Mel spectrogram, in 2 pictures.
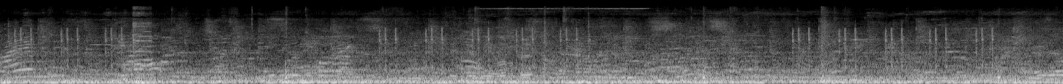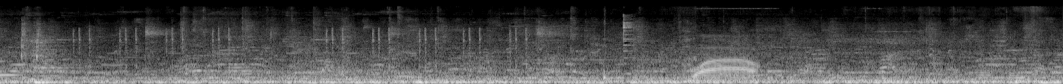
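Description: Casino floor ambience: slot-machine music and electronic jingles over background chatter and a steady low hum, with a brief warbling electronic tone about two seconds before the end.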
